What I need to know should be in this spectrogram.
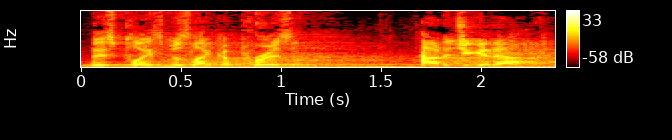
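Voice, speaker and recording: A man playing a steady, reasoning military squad leader in a video game, firm and direct in delivery. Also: lowish voice, quick pace. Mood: probing. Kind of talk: video game cutscene acting. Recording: echoey hall, faint background noise.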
